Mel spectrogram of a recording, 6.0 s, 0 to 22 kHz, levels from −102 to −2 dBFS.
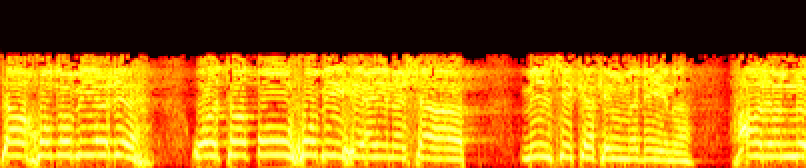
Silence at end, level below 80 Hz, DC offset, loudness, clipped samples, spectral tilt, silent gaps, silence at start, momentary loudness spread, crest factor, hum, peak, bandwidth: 0 s; -48 dBFS; under 0.1%; -11 LUFS; under 0.1%; -1 dB/octave; none; 0 s; 7 LU; 10 dB; none; -2 dBFS; 6 kHz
